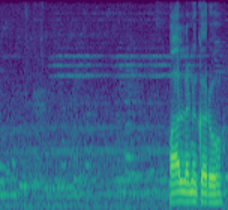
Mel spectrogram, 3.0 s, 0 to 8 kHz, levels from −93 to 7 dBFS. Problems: constant background noise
